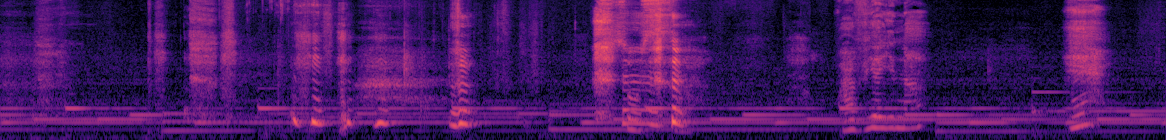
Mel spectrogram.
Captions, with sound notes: (crying) Eseosa... Why are you crying? eeh..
